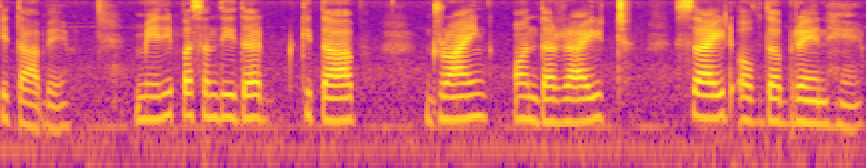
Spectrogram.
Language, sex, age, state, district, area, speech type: Urdu, female, 30-45, Delhi, North East Delhi, urban, spontaneous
